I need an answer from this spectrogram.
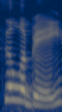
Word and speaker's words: syllabi: I have a department chair who says syllabi, and I've never heard it that way, but apparently it's the Greek pronunciation instead of the Latin.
